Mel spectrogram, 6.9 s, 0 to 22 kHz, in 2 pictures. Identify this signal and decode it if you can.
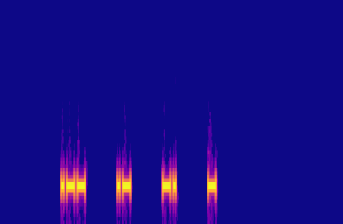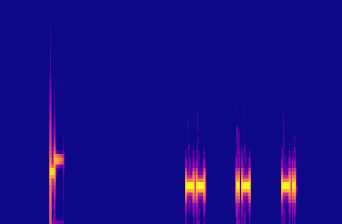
Morse code, heard as a keyed tone, about 43 wpm, spaced as for 21 wpm, 690 Hz. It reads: WANT MAN
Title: 4x Character Spacing - Top 200 Words - 45wpm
